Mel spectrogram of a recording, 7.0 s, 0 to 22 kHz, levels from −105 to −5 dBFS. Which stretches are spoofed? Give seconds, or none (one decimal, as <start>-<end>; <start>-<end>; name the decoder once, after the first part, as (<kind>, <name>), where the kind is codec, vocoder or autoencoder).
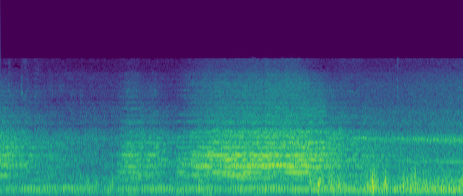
0.4-3.5 (codec, SNAC); 4.2-5.5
